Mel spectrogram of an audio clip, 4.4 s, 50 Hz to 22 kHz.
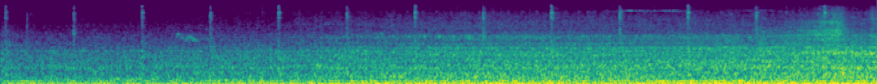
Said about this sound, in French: Donc on est de retour dans la voiture, cette fois-ci pour aller où ça va On va à l'Institut des sciences de la vigne et du vin à Villeneuve-d'Ornon, donc euh, environ 30 minutes euh, de Bordeaux.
